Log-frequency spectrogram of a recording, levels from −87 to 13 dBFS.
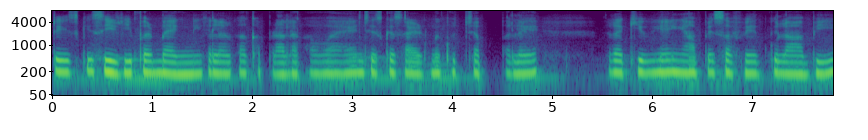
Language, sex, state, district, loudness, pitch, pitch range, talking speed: Hindi, female, Goa, North and South Goa, -19 LUFS, 185 Hz, 180-195 Hz, 185 wpm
